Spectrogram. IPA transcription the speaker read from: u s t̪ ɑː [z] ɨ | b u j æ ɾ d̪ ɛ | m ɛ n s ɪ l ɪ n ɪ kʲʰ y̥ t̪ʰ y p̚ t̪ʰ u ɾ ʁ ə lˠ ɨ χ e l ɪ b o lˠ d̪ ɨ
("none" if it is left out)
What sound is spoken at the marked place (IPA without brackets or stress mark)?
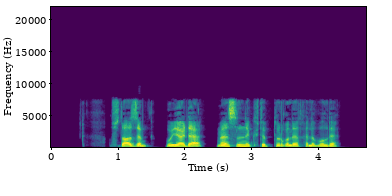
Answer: z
